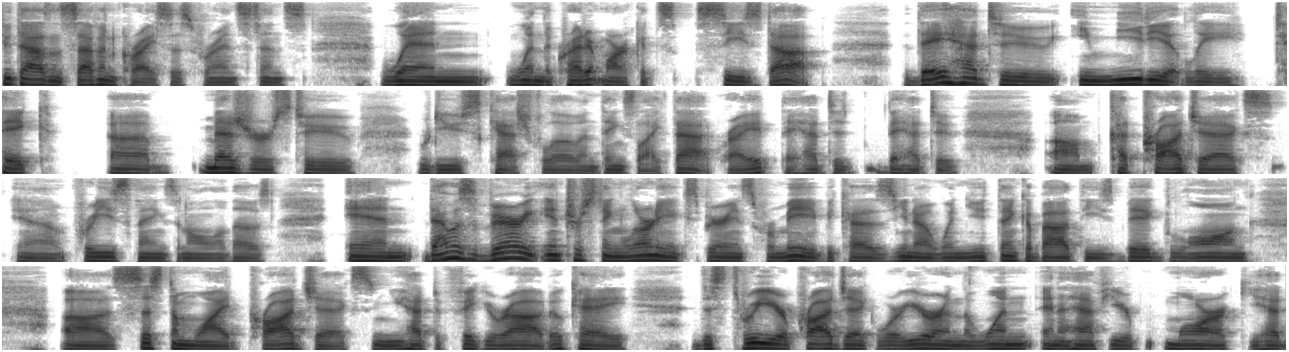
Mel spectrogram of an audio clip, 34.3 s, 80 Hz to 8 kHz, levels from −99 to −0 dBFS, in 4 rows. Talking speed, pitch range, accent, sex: 155 wpm, 95-115 Hz, American, male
